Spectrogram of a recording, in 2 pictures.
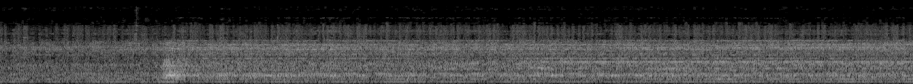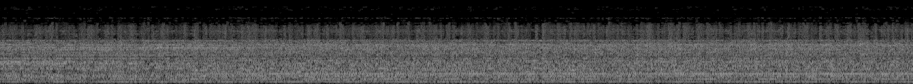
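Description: Centre lathe starting up: a short clunk about two seconds in as the spindle is engaged, then the machine runs steadily with an even gear whine.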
